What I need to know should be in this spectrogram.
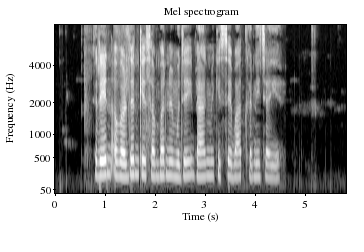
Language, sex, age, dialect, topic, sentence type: Hindi, female, 18-24, Marwari Dhudhari, banking, question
